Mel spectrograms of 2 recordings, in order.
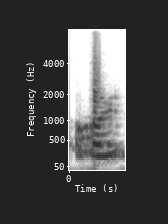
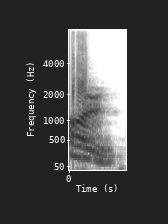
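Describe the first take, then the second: First: "ol" with closed O, as in eau; narrow, closed vowel in "ol". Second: "ol" with open O, as in parole; wide, open vowel in "ol". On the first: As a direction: round the lips tightly on "ol". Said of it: "pas ouvert". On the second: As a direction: open the mouth wider on "ol". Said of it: "pas ouvert, parole". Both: Shown as a demonstration.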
